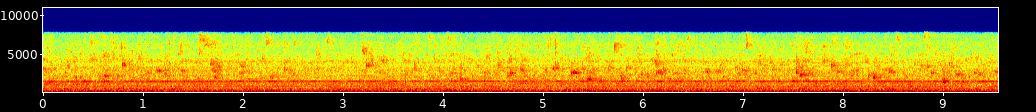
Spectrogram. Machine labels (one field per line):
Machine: pump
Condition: normal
